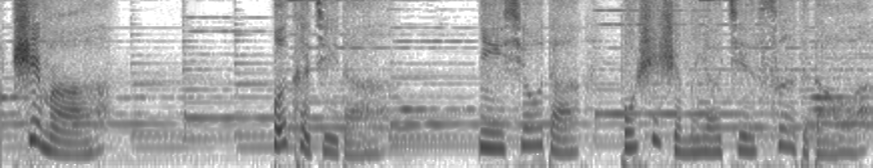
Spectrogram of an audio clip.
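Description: A woman's voice: mid-range voice, animated, slow, long pauses. A woman playing a seductive, proud female sect leader in a wuxia audio drama, with a coy, teasing manner. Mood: teasing, amused. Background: music.

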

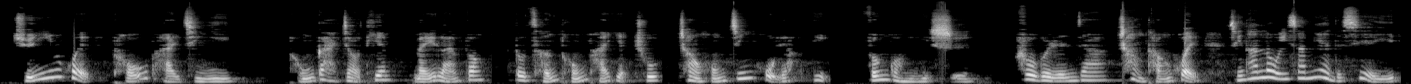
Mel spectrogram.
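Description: A woman a breathy voice and reads literary narration in a measured, expressive, dramatic way, as an audiobook narrator. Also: sits low. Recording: music under the voice. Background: background music.

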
